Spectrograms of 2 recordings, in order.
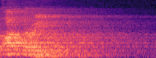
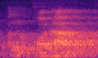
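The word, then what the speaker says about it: القدر: Suratul Qadari, Suratul Qadri. Jadi bacanya boleh dua bacaan. Boleh Al-Qadar, Suratul Qadar, surah Al-Qadar kan juga dalnya di fathah. Boleh dengan disukun dalnya, surah Al-Qadar. Lailah Qadri atau Lailatul Qadar.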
